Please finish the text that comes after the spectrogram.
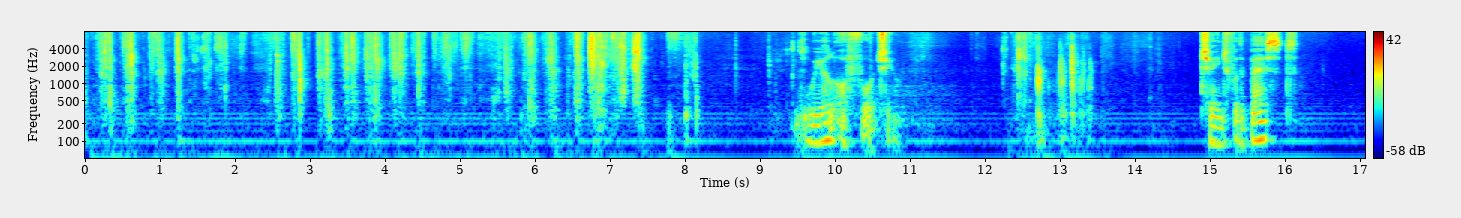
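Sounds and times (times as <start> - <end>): cards being shuffled: 0.0 - 8.3, 11.9 - 14.4.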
